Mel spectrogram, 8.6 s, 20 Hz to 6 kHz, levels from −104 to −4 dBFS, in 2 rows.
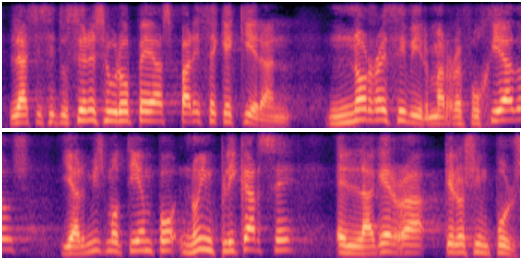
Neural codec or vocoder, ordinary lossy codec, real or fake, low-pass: codec, 24 kHz, 0.9 kbps, DualCodec; Opus, 64 kbps; fake; 5.4 kHz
